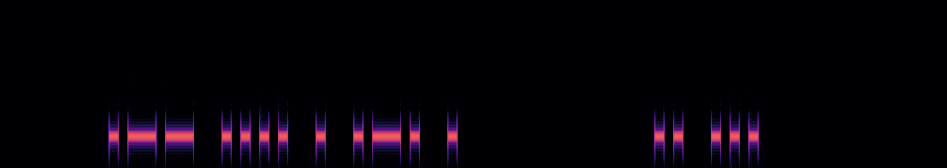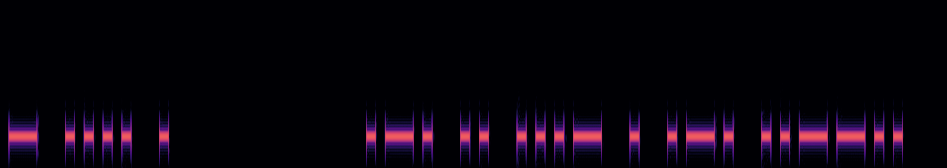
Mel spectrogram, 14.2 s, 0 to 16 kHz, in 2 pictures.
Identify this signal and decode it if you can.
Morse code, heard as a keyed tone, about 17 wpm, 700 Hz. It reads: WHERE IS THE RIVER?
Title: 3x Word-Spacing - Sentences from Top 300 Words - 17wpm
